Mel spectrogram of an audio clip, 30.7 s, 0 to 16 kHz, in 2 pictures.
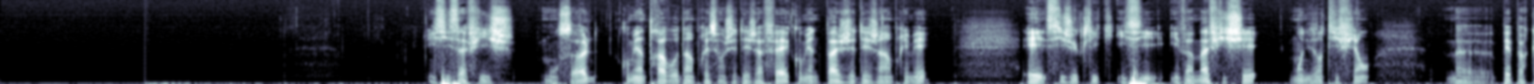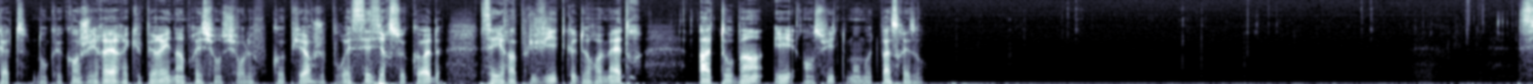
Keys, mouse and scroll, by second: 26.0 click, 28.9 click.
